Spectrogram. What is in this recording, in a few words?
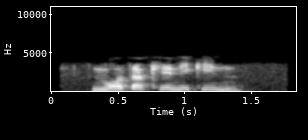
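"mattekinnigin", Alsatian, Haut Rhin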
